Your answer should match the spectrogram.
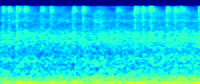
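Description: A steady low hum that holds level throughout, with no other clear sound.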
